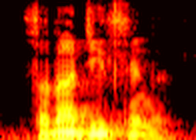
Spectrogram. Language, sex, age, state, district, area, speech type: Punjabi, male, 60+, Punjab, Amritsar, urban, spontaneous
